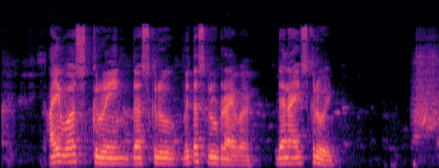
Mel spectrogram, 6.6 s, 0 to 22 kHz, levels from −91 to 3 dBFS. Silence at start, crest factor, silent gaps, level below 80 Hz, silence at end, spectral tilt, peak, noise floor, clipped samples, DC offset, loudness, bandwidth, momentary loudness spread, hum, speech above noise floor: 0.05 s; 18 dB; none; -64 dBFS; 0 s; -4.5 dB/octave; -6 dBFS; -68 dBFS; under 0.1%; under 0.1%; -23 LUFS; 12.5 kHz; 13 LU; none; 46 dB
